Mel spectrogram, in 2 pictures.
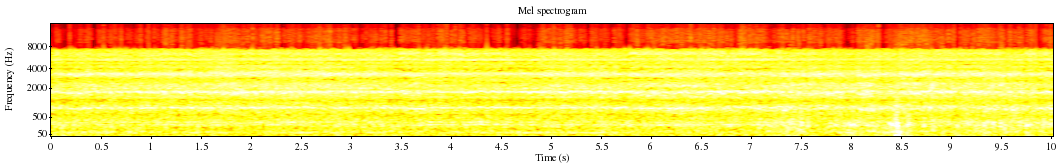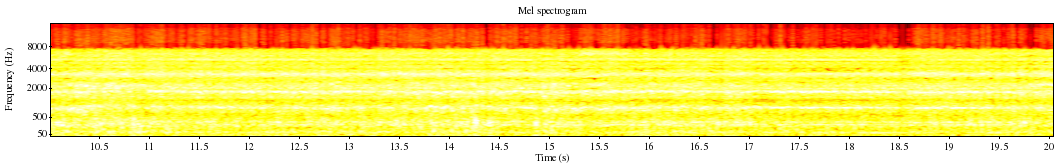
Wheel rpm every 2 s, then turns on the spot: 230, 230, 230, 220, 220, 240, 230, 230, 230, 230.
none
